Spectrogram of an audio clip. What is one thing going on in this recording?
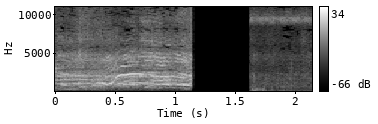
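Young girls shout and squeal excitedly close by.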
